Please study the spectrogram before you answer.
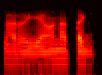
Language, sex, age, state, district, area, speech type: Telugu, male, 18-30, Andhra Pradesh, Annamaya, rural, conversation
